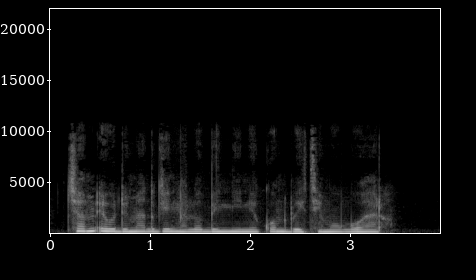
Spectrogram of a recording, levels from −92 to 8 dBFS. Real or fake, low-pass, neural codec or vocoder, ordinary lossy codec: fake; 10.8 kHz; codec, 24 kHz, 0.9 kbps, WavTokenizer, medium speech release version 2; MP3, 64 kbps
